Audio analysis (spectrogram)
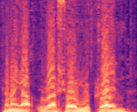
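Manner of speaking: normal talking voice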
